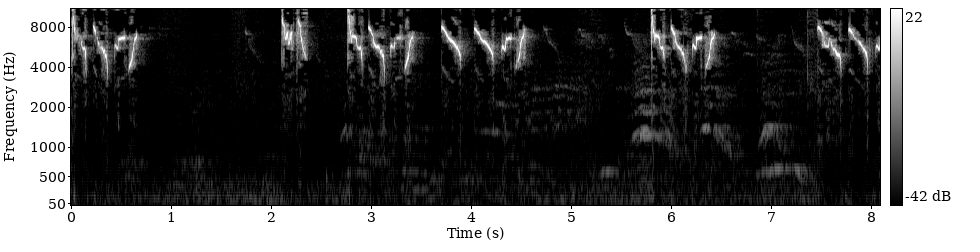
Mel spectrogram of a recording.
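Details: A white-eye used as lure material sings in quick, high, sweet twittering bursts, each under half a second, with a few faint lower whistled notes in the background.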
